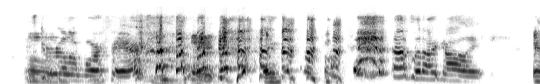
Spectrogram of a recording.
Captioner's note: all laughing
